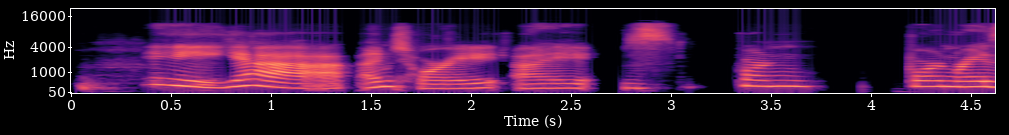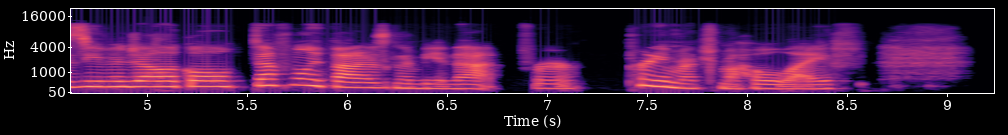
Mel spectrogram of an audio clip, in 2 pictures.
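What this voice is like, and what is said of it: Hoarse, strained voice. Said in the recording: “I also lost my voice this week. So sorry about that. I'm going to do my best to keep it for the entirety of the show. But yeah, I went camping, and so it was worth it to lose my voice.”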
